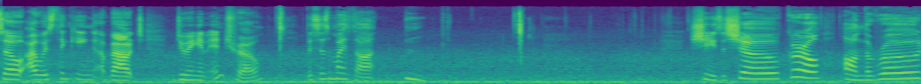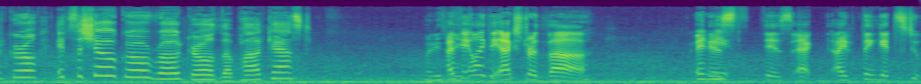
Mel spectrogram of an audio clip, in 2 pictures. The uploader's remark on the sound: This leads to us recording our lives flashing before our eyes as an 18 wheeler almost rams into us on the highway. Were recorded in 2019 when my production was on the road.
